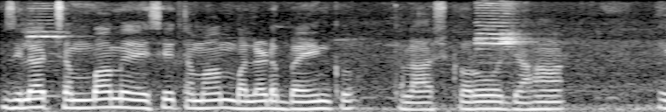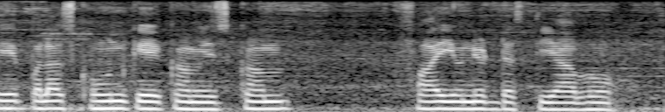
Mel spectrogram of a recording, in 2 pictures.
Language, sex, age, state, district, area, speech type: Urdu, male, 18-30, Maharashtra, Nashik, rural, read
